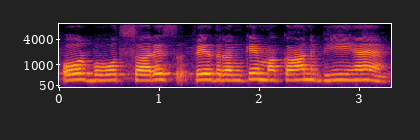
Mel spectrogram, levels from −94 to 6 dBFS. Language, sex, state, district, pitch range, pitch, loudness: Hindi, female, Uttar Pradesh, Shamli, 225-240 Hz, 230 Hz, -14 LUFS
